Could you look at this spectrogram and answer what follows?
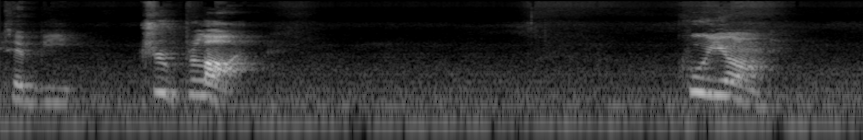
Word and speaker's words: couillon: Couillon, pronounced couillon, like couillon, means imbecile or fool. We usually spell it like it's said, so couillon.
